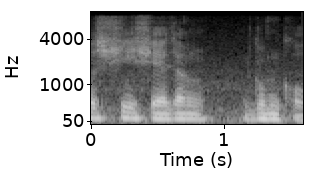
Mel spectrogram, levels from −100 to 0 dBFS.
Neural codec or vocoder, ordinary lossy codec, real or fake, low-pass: none; MP3, 48 kbps; real; 7.2 kHz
